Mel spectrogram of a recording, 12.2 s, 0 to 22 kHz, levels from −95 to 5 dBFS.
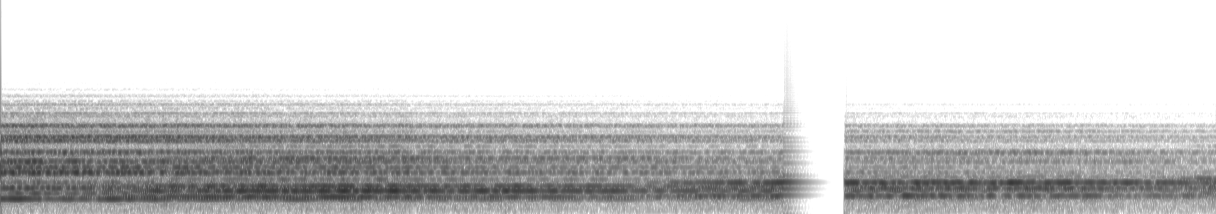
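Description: The audio, carried over a call codec whose content stops near 12 kHz on a spectrogram, breaks up at 7.83 s in what is likely a long network dropout. The receiver fills about 0.6 s with a buzzy or hissy continuation of the last sound that fades to roughly 0.27 s of silence. About 0.4 s of audio never returns. In the waveform, the envelope decays into a flat gap before the sound resumes at 8.46 s. From 10.40 s to 11.97 s a jitter buffer speed-up trims repeated pitch-period slices to shed roughly 0.15 s of excess delay. The sound runs at about 110% speed without any pitch change, and the spectrogram shows compressed timing with unchanged harmonic spacing.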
